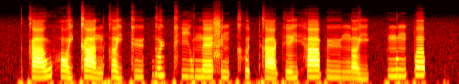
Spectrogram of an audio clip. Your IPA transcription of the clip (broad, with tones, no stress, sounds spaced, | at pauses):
k aː˨˥ w h ɔː˨˩ j k aː˨˩ n k ɐ˨˩ j k yː˨˥ k̚ j ɵ˥ ɥ kʰ iː˧ w n̪ ɛː˧ s ɪ˨ ŋ kʰ ɵ˧ t̚ k aː˨˩ k e˨˧ j h aː˧ p yː˨ ŋ ɐ˨˩ j | n̪ ʊ˧ ŋ p ɐ˥ p̚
